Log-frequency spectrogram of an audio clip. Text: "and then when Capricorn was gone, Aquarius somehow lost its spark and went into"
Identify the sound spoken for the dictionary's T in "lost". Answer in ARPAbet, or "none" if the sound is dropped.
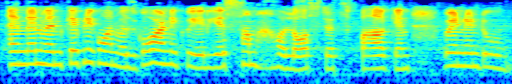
T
